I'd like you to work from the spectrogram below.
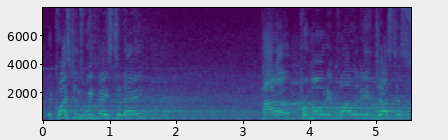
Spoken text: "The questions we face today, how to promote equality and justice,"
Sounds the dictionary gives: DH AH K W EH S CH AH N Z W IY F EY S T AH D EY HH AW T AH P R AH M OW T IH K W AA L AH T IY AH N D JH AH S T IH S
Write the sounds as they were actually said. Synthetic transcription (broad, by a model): DH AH K W EH S CH AH N Z W IY F EY S T AH D EY HH AW T AH P R AH M OW T IH K W AA L AH T IY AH N JH AH S T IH S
